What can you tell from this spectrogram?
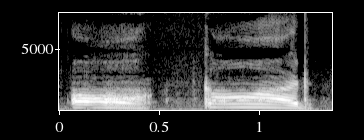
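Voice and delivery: real awestruck outburst; overwhelmed. Real, not acted. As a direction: cry out, overcome by the sight.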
